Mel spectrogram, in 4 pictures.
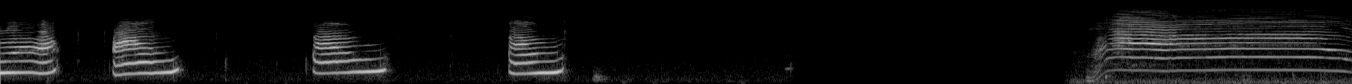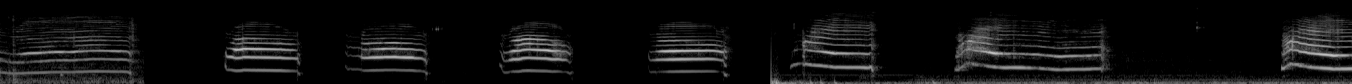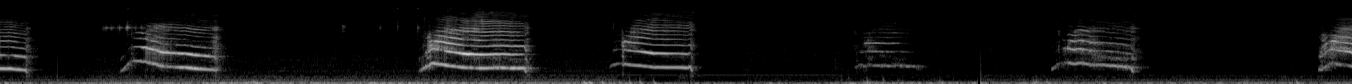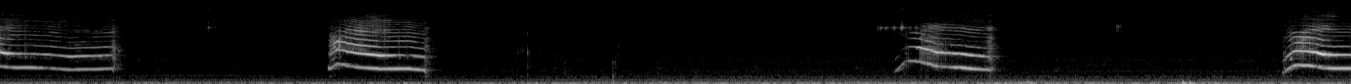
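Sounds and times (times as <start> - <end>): cat meowing: 10.8 - 15.0, 15.8 - 17.8, 20.0 - 22.4, 23.0 - 24.7, 26.3 - 27.4, 28.2 - 29.3, 31.2 - 32.4, 33.2 - 34.1, 35.5 - 36.4, 37.6 - 38.5, 40.2 - 41.8, 43.8 - 45.0, 49.5 - 50.6, 53.4 - 54.0
steady low hum: 21.2 - 54.0.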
